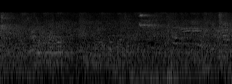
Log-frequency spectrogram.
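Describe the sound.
A basketball is dribbled a few times before a free throw during a game, dull bounces half-buried under crowd chatter and a commentator's voice.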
